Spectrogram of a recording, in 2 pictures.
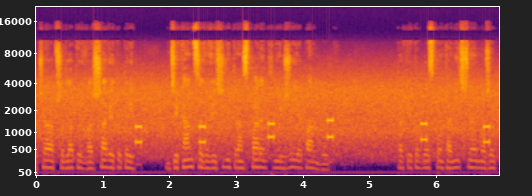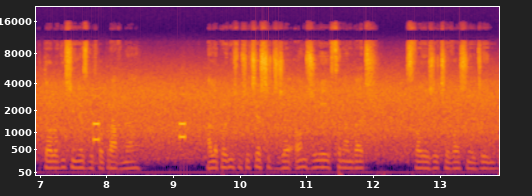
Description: DTMF, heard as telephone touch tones, dialled by hand, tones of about 80 ms, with phone line noise. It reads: 1 1 8 9 5 1 5 8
